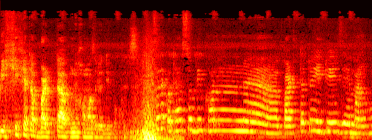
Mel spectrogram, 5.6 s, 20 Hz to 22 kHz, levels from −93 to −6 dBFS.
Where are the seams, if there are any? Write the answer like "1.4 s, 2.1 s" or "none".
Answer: 2.1 s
